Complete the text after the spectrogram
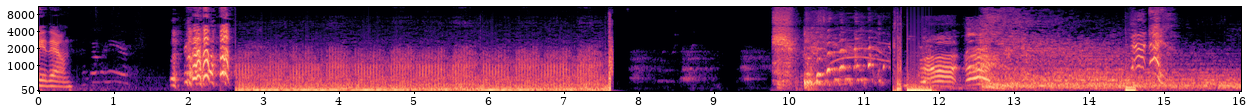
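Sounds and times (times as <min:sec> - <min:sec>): cat purring loudly: 0:02.6 - 0:07.7
loud sound: 0:02.6 - 0:07.7, 0:12.6 - 0:16.0.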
